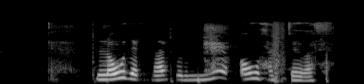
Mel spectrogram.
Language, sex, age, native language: Icelandic, female, 30-39, Icelandic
